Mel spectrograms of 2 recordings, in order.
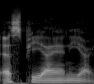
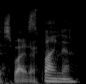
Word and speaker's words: Spiner: Brent Spiner, Spiner. Yeah, Spiner.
